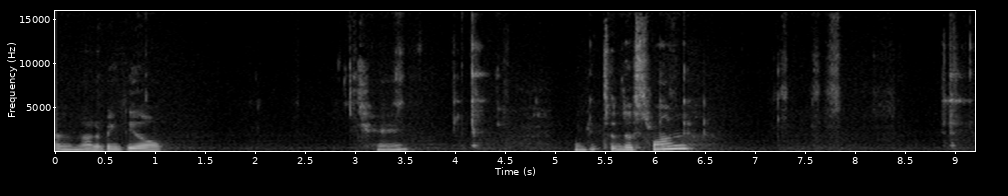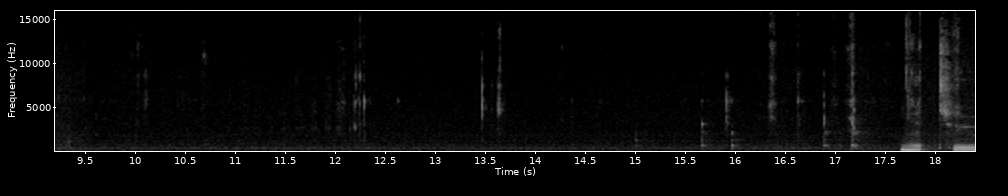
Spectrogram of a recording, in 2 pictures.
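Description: Wooden knitting needles click and tap softly.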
